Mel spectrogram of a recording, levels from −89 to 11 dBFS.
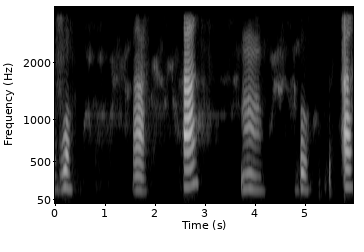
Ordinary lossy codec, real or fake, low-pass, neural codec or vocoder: none; fake; 3.6 kHz; codec, 24 kHz, 1.2 kbps, DualCodec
